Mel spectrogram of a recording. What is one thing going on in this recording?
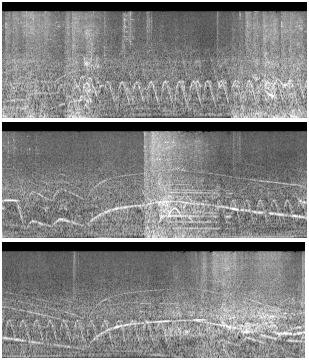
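Cars crash together with loud bangs.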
